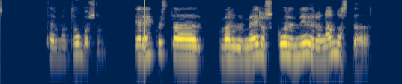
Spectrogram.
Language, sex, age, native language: Icelandic, female, 40-49, Icelandic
